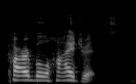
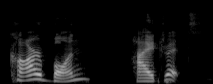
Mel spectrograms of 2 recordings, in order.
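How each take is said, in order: First: No n sound follows the first two syllables. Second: An n sound follows the first two syllables. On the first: The speaker calls it right. "It's carbo" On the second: The speaker calls it wrong. "it's not carbon"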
